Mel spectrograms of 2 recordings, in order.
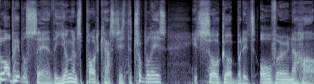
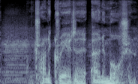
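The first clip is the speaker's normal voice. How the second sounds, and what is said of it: Deliberately lowered, deepened voice. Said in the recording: “I'm lowering my voice. My voice is getting lower.”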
